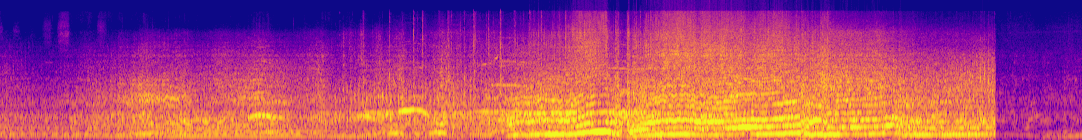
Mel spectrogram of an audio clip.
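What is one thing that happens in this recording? A rally car engine revs hard and roars past up close.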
